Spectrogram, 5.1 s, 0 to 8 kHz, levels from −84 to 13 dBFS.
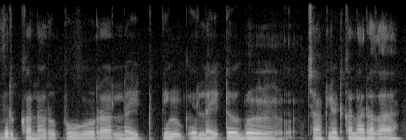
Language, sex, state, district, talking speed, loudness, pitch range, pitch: Kannada, male, Karnataka, Bidar, 120 wpm, -18 LUFS, 105-115 Hz, 115 Hz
